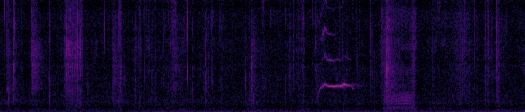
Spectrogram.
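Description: Quiet outdoor background with a steady low rumble, broken by a single short bird chirp about four seconds in and a brief harsh call just under a second later.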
